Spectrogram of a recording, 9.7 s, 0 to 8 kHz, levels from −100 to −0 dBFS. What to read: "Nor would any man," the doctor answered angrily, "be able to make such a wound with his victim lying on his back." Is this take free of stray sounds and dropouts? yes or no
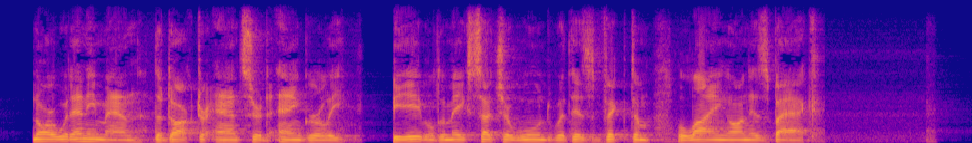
yes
